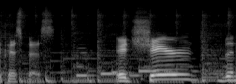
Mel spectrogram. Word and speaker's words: Piss Piss: Anyway, that river is in Nicaragua, and Piss Piss is pronounced Pi Pi. Oh, I'm still gonna say Piss Piss.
